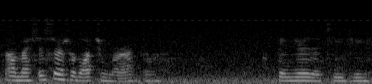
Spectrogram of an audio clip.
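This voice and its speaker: A woman giving a casual software tutorial in an informal, halting way, often interrupting and talking to herself. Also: lowish voice, fairly even intonation, slightly rough, low-quality recording. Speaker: tutorial host. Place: at home, at a computer.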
